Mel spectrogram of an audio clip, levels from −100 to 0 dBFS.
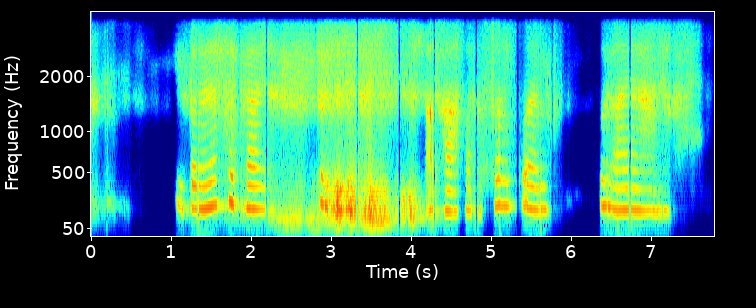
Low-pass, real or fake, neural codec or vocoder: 3.6 kHz; fake; codec, 24 kHz, 0.9 kbps, WavTokenizer, large speech release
